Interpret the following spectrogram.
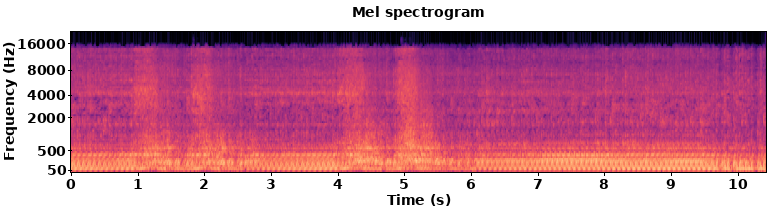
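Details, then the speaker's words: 1997 Harley FXDWG, odometer 6,948 miles, first start after S&S carburetor repair and crankcase vent kit: V-twin catches and settles into a lumpy, uneven cold idle with a couple of blips; idle still needs adjusting. "okay so it's started think I will now uh play with it and try and get it the idle better cool"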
